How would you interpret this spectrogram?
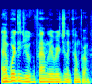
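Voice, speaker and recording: A man's voice: on the low side, rapid-fire, a little mellow, no room sound, clean studio sound. A man from Argentina, hosting a casual interview podcast in a friendly, enthusiastic way. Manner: friendly, enthusiastic, laughs easily. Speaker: podcast host.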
